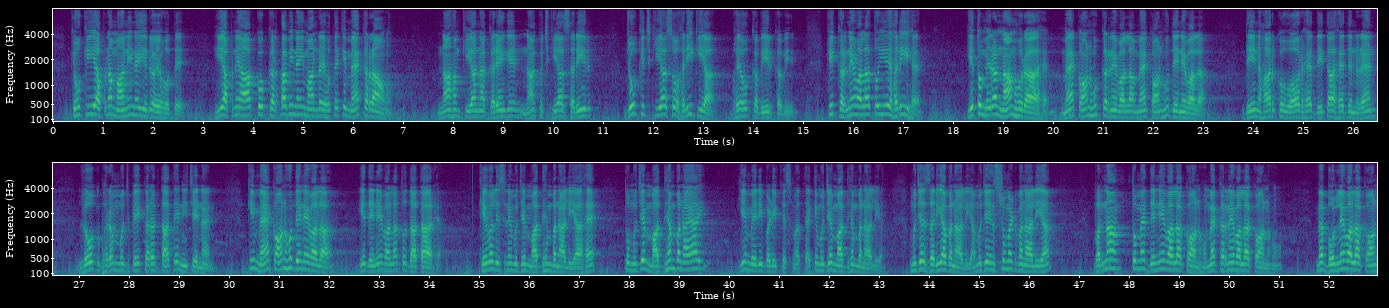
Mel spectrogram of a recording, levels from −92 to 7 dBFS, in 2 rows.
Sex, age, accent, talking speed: male, 50-69, native, 155 wpm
